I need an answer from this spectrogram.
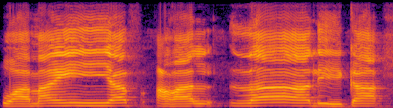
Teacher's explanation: জালের মধ্যে আমরা এক আলিফ টেনে পড়ব, কারণ হরফের উপর এরকম খাড়া চিহ্ন থাকলে হরফগুলো এক আলিফ টেনে পড়তে হয়।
